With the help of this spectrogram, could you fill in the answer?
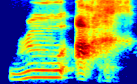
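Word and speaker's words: רוח: So the combination is pronounced as ach, not cha. So for example, this word here is koach. This word here, ruach, which are words that you might have heard before.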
